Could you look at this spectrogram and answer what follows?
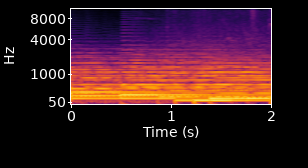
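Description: Soft ambient background music of sustained keyboard chords, the chord changing twice in the first second.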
